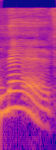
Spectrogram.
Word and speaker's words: lève: So when there's an ending like en or a, we keep the original pronunciation of e. And when, so le vent, lever, and when it's the last syllable, je me lève, tu te lèves, we would change the sound to an eh sound.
